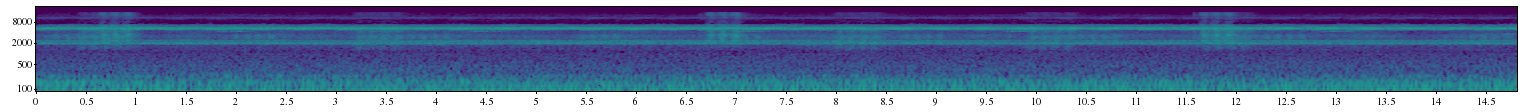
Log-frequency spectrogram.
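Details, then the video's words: Night crickets on a country summer evening sing a continuous high trill, while a nearer insect adds short loud bursts roughly every two to three seconds over a low rumble. "10 Hours Relaxing Cricket Sounds For Sleep | Ambient Summer Night"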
